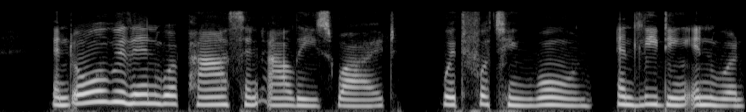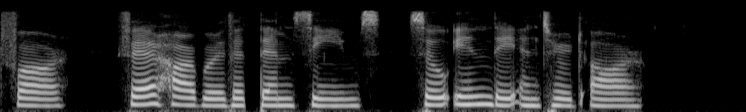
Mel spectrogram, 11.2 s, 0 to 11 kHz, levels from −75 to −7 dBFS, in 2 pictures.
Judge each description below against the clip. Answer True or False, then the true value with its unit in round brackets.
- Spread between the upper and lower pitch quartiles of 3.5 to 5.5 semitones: False (2.8 semitones)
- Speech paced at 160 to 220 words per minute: False (135 wpm)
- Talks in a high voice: True (210 Hz)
